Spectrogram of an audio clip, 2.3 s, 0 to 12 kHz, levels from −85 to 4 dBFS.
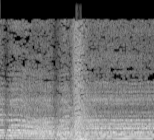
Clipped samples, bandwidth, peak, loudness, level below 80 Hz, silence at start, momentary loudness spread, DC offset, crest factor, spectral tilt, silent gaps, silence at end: under 0.1%; 11 kHz; 0 dBFS; -11 LUFS; -28 dBFS; 0 s; 3 LU; under 0.1%; 12 dB; -4 dB/octave; none; 0 s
